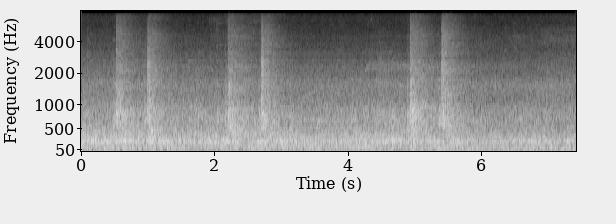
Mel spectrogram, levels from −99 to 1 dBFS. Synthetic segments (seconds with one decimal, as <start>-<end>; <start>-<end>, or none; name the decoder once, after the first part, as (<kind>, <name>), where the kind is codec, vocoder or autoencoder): none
